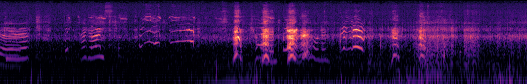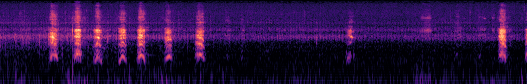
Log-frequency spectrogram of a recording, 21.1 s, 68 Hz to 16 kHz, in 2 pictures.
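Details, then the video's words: Dogs greeting their owners on being picked up after 3.5 weeks apart: high rising whines and whimpers at first, then a run of sharp, loud barks repeated about twice a second, with excited human voices in the background. "Doggie Rerunion"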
